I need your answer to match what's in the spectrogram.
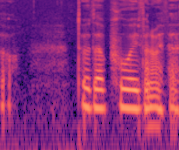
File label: "plwyf", Welsh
